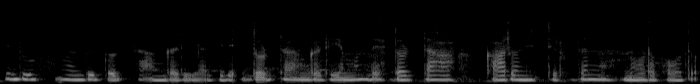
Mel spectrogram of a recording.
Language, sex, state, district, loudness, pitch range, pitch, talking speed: Kannada, female, Karnataka, Chamarajanagar, -39 LUFS, 205-225 Hz, 215 Hz, 110 wpm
